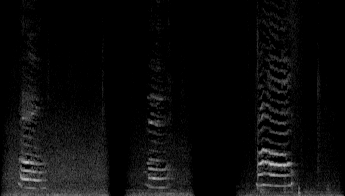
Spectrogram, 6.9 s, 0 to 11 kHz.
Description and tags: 3 meows Loop
meow, cat, animals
